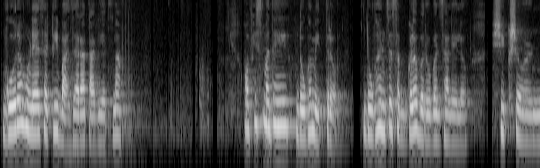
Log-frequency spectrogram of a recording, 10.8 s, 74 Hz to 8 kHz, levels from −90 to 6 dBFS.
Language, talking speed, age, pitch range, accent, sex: Marathi, 80 wpm, 40-59, 170-220 Hz, native, female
